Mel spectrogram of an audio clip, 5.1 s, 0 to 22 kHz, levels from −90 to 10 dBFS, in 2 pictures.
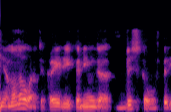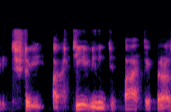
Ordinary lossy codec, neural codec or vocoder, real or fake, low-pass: MP3, 64 kbps; codec, 16 kHz, 2 kbps, FreqCodec, larger model; fake; 7.2 kHz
